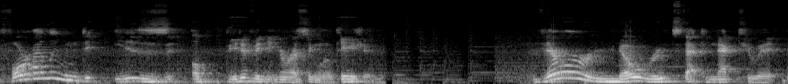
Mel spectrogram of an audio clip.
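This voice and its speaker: A man hosts a let's play at a middle pitch, chatting and joking his way through the game. His voice bounces around a large, echoey room at home. Soft game music sits low in the background. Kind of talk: casual gameplay commentary.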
